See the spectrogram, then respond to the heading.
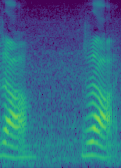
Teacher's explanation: ऐसे वर्ण जिनका उच्चारण करते समय जीभ ऊपर की ओर मुड़ जाए। ठीक? तथा जीभ में कंपन हो। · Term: लुंठित व्यंजन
